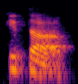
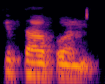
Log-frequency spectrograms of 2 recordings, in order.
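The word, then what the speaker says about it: كتاب: So generally they use kitab, but actually the word is kitabun.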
